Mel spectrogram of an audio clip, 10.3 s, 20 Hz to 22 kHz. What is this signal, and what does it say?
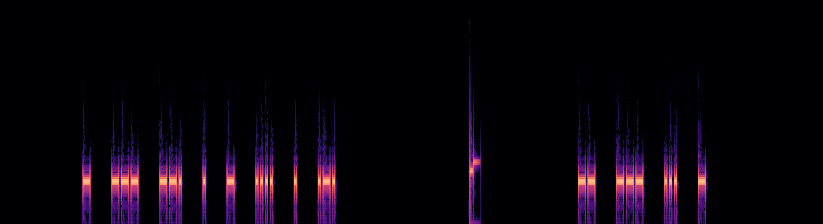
Morse code, heard as a keyed tone, about 40 wpm, spaced as for 23 wpm, 700 Hz. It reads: TOGETHER MOST
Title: 3x Character Spacing - Top 300 Words - 40wpm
